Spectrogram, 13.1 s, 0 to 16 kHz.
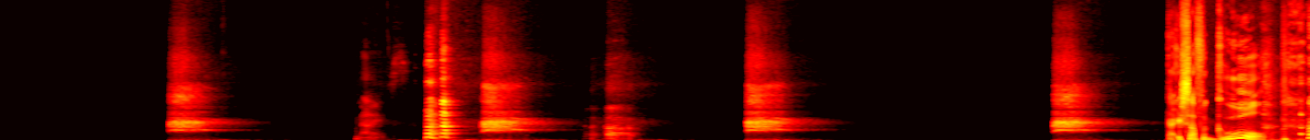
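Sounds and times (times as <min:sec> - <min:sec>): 
bobcat screaming at night: 0:01.7 - 0:02.2, 0:04.8 - 0:05.5, 0:07.5 - 0:08.1
speech: 0:03.6 - 0:04.5, 0:11.7 - 0:13.0
laughter: 0:04.3 - 0:04.6, 0:12.6 - 0:13.0.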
